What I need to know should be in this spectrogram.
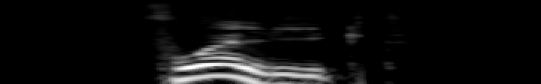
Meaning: third-person singular present of vorliegen he/she/it is / exists
- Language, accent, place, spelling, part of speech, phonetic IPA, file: German, Germany, Berlin, vorliegt, verb, [ˈfoːɐ̯ˌliːkt], De-vorliegt.ogg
